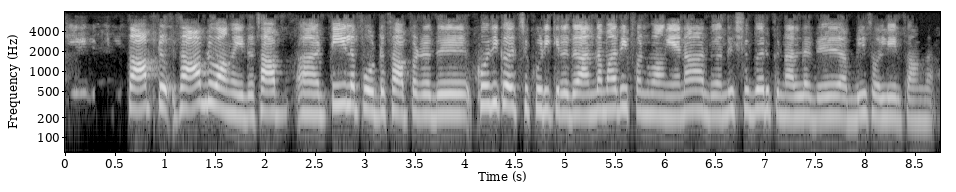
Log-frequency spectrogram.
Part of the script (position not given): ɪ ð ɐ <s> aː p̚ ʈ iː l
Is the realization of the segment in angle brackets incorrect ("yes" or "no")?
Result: no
